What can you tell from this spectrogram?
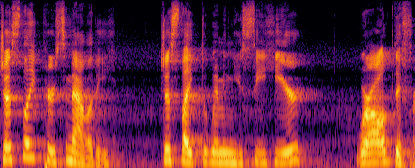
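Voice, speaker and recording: A woman speaks at a fairly slow pace in a fairly high, somewhat breathy voice with an animated tone. The recording is very clean, with a silent background. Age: 20s. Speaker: presenter. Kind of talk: prepared talk.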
